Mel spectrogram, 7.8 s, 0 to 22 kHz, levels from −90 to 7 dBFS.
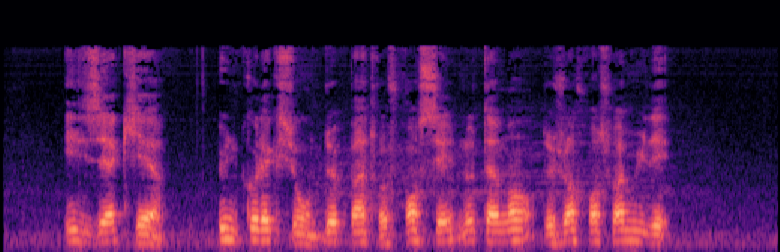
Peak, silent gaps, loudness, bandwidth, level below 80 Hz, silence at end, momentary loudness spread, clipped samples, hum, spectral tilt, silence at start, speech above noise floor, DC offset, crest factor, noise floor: -2 dBFS; none; -18 LUFS; 11.5 kHz; -50 dBFS; 1.1 s; 7 LU; under 0.1%; none; -5 dB/octave; 0.65 s; 35 dB; under 0.1%; 16 dB; -52 dBFS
